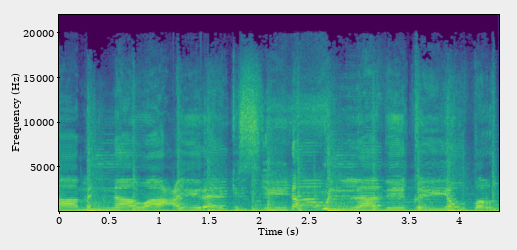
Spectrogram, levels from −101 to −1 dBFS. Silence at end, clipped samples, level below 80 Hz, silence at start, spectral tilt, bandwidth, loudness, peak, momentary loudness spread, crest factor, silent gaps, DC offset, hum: 0 s; under 0.1%; -18 dBFS; 0 s; -4.5 dB/octave; 17.5 kHz; -15 LUFS; 0 dBFS; 3 LU; 14 dB; none; under 0.1%; none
